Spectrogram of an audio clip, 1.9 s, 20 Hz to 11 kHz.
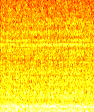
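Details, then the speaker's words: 1947 Dodge D24 Deluxe six, unrun over 6 months before: quiet, soft, even idle with no ticking, knocking or misses; normal idle. "okay let's see if uh move what this thing is so smooth"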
